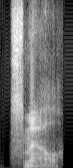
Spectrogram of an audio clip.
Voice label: "smell", British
